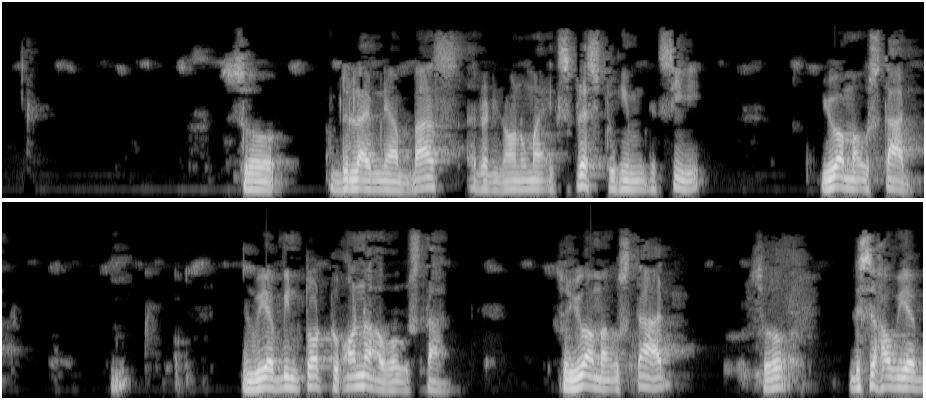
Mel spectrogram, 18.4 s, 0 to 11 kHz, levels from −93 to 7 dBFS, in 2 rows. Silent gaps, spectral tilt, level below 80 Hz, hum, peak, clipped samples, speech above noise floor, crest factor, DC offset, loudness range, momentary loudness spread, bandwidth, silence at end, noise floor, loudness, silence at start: none; -6 dB/octave; -52 dBFS; none; 0 dBFS; under 0.1%; 43 dB; 18 dB; under 0.1%; 4 LU; 17 LU; 7.4 kHz; 0 s; -57 dBFS; -15 LUFS; 2.2 s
